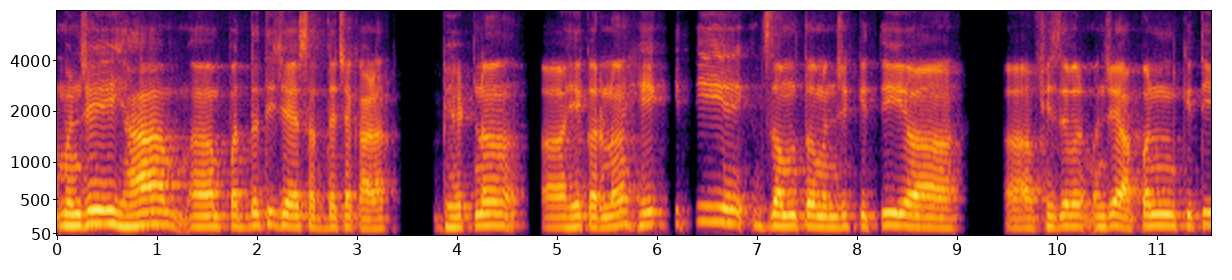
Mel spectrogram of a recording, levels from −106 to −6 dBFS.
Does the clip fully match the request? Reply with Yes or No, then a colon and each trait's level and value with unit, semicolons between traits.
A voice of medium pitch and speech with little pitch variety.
Yes: medium, 145 Hz; narrow, 2.1 semitones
